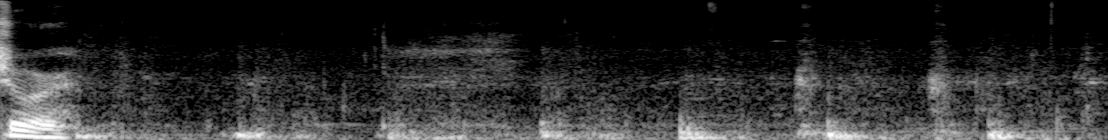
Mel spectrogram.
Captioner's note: feet thudding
